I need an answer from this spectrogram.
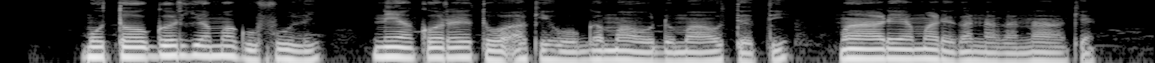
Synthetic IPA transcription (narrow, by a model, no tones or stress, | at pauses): motɔːɡɔɾiamaɣufuli | neakɔɾɛtwɔʔakeɦoːɡamaodomaotɛti | maɾeamaɾɛɣanaɣanaːkɛ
